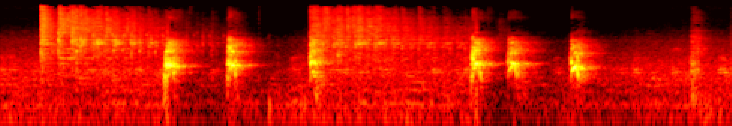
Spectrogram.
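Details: Alaskan Malamute puppy Oscar playing with a shoehorn indoors: about five short, sharp yelping barks with a ringing tone, separated by two longer broadband scraping or rustling bursts.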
